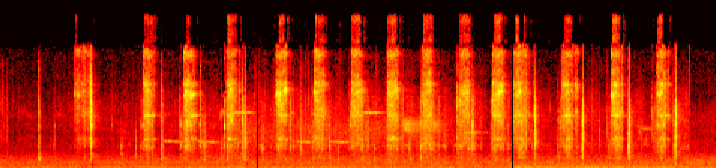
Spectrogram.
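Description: A hand ratchet clicks repeatedly while tightening the drive belt tensioner on a Nissan Maxima, sharp close pawl ticks in uneven bursts over faint workshop background, with no talk.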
